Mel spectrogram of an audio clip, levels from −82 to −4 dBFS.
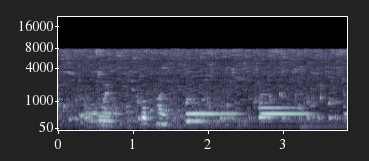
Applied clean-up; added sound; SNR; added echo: classical method log-MMSE.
